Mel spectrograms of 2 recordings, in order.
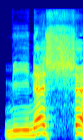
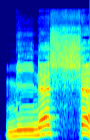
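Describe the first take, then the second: The two takes are said the same way.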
